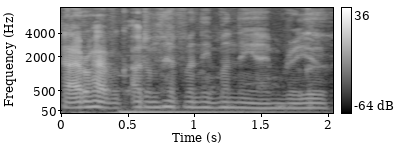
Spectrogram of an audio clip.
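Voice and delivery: put-on lightly done Indian accent, soft and low; a hint of an Indian accent, pleading; quiet Indian accent with a touch of pleading; mock Indian accent. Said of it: "I gave him an Indian accent".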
